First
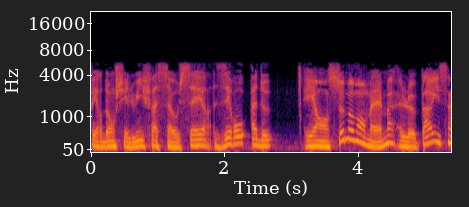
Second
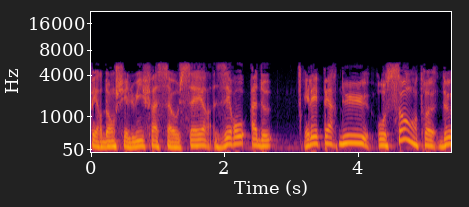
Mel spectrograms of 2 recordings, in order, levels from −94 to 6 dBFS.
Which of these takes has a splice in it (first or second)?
second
